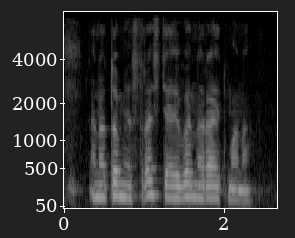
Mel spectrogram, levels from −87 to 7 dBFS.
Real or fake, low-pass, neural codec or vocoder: real; 7.2 kHz; none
